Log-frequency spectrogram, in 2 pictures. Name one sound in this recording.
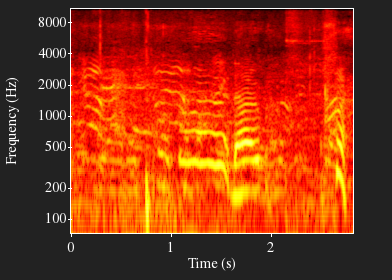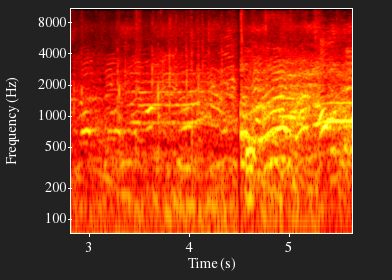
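Young men shout and call out across an open pitch.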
